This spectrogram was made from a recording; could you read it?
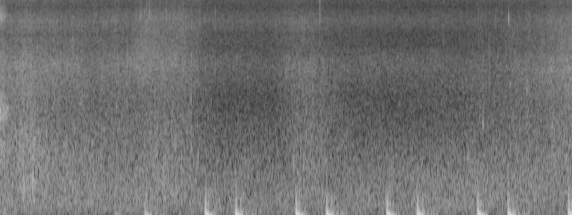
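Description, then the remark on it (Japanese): A muffled heartbeat in a person's chest thumps in steady paired beats, low and soft, repeating about once a second over a faint hiss, with no voices. “ねえ、せめてこの胸のドキドキを聞いて。”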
